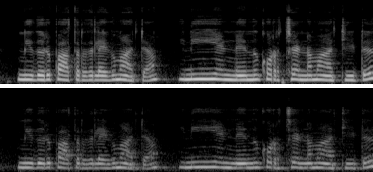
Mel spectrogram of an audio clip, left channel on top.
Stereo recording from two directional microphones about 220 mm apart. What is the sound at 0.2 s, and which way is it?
A woman's voice, 45° left (ahead or behind).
